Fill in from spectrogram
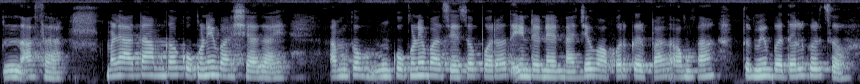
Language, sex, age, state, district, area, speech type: Goan Konkani, female, 30-45, Goa, Canacona, rural, spontaneous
